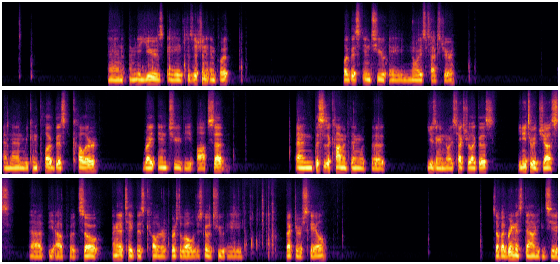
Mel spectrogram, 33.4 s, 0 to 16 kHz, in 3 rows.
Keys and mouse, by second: 1.6 click, 2.7 shift+a, 6.6-10.5 drag, 10.5-13.0 middle drag, 13.0-23.1 drag, 23.1-24.5 middle drag, 24.5-28.7 drag, 28.7-29.5 middle drag, 29.5-33.3 drag.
